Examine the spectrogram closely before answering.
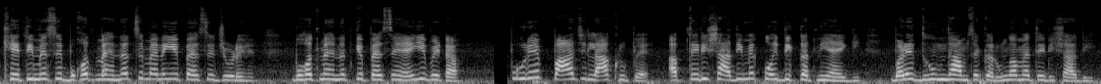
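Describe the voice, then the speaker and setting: A man voicing a poor old village farmer, a caring but wary father, in an animated moral story. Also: high-pitched, moderate pace, a little hiss or hum, natural voice. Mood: proud.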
